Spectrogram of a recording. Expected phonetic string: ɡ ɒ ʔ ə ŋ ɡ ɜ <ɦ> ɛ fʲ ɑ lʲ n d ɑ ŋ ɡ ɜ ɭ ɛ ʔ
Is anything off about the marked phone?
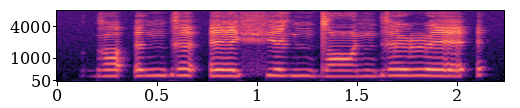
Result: yes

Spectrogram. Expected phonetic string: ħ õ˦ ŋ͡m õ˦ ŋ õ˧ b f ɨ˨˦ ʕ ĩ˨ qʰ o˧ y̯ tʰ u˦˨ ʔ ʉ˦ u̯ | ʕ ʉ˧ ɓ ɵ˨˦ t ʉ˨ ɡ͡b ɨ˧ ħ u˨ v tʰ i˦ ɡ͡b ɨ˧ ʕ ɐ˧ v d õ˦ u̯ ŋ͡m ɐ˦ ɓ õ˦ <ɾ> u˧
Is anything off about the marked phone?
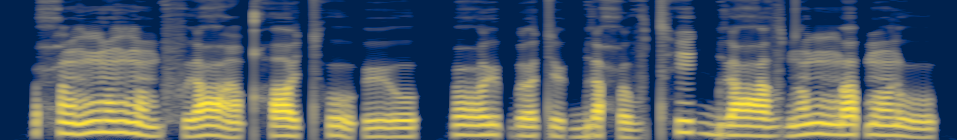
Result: no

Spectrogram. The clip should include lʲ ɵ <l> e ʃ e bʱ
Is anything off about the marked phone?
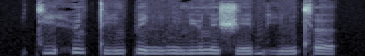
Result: no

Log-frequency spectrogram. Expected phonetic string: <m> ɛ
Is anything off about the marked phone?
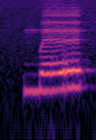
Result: no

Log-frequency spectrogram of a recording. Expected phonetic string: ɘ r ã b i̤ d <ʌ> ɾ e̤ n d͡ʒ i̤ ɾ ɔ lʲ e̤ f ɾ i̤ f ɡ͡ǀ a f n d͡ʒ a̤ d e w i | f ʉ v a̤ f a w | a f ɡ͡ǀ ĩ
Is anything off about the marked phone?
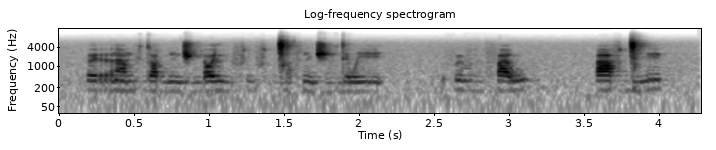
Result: yes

